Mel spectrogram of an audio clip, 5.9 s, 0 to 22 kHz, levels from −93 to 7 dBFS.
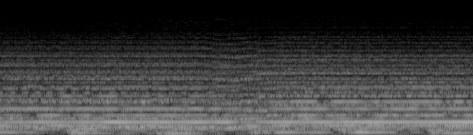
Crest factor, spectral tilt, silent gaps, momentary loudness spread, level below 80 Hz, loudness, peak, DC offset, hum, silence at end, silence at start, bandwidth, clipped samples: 12 dB; -7.5 dB/octave; none; 4 LU; -48 dBFS; -33 LUFS; -20 dBFS; under 0.1%; none; 0 s; 0 s; 8.2 kHz; under 0.1%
